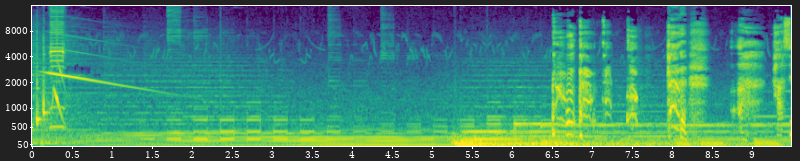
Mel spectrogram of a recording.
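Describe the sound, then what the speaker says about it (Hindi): Several harsh, rasping coughs burst out close by in quick succession near the end, over a low steady background hum. "खांसी हो रही है"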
